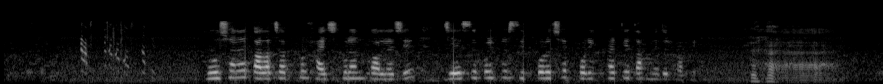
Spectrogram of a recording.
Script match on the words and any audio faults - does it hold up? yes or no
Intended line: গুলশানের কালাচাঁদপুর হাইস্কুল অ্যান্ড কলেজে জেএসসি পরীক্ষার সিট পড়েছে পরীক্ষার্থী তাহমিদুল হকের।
no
